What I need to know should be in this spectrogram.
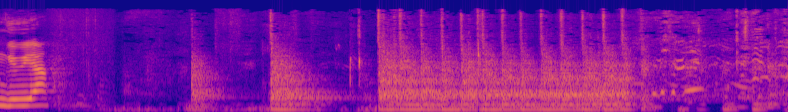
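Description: A man beats a hand drum.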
